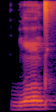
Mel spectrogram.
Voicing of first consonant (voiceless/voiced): voiced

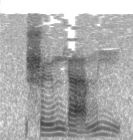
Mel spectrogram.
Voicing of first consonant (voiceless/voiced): voiceless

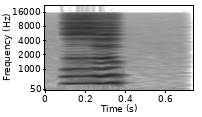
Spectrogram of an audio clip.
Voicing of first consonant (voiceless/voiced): voiced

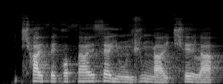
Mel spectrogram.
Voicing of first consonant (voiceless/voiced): voiceless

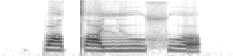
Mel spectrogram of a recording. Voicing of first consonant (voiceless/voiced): voiceless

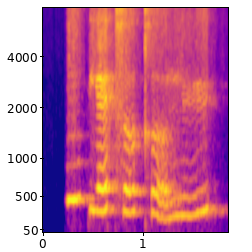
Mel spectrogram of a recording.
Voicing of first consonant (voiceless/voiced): voiceless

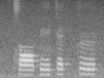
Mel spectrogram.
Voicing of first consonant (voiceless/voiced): voiceless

